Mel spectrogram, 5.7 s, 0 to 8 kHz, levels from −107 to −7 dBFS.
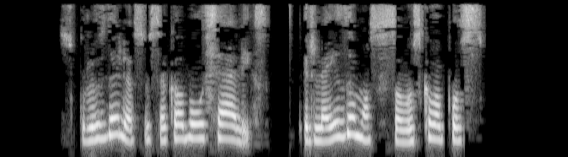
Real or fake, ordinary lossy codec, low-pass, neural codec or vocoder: real; MP3, 32 kbps; 7.2 kHz; none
